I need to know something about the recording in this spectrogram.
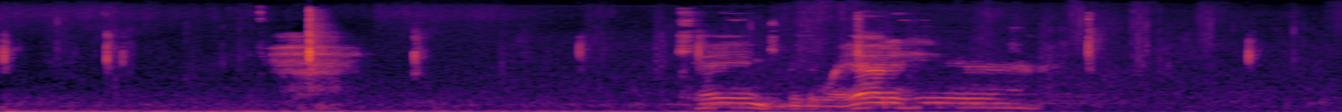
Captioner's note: sighs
